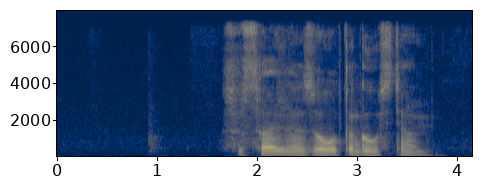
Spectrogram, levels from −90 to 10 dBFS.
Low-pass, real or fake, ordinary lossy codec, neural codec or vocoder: 7.2 kHz; fake; none; vocoder, 22.05 kHz, 80 mel bands, Vocos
